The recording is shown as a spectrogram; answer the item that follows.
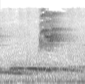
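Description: Songbirds at a bird farm for prize-winning competition birds, a short bright chirp standing out briefly over a steady tonal call and low background hum.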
